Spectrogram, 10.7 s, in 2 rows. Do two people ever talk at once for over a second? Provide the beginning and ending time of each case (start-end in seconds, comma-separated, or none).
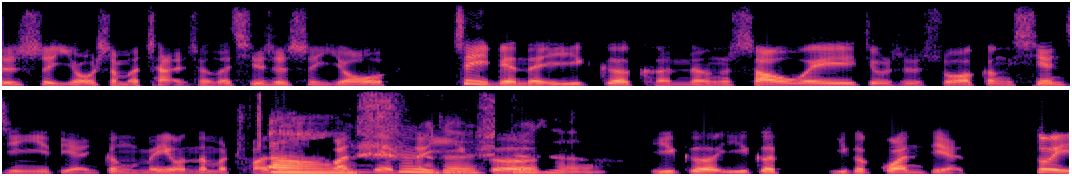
6.7-8.0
